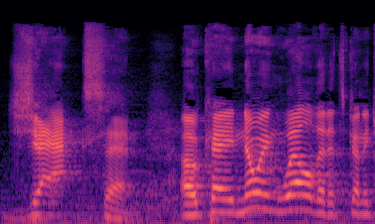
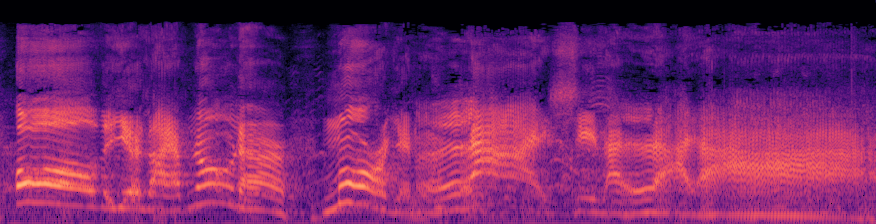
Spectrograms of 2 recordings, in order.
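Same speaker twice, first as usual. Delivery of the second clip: slow loud tattling shout; a boy insisting his sister lies; accusing child; 6 dB louder, much slower than usual. Retold or imitated. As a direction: drag out every word blaming his sister. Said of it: "he goes".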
